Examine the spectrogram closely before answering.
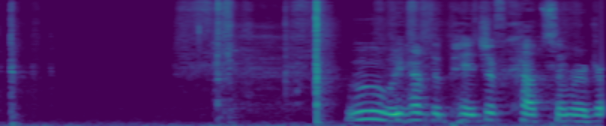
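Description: A card slides and taps down onto other cards.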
